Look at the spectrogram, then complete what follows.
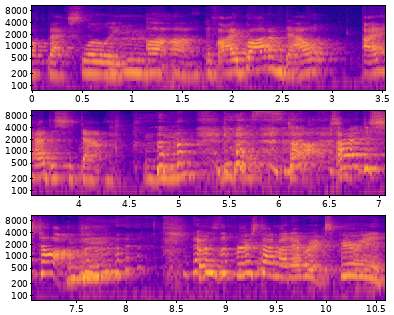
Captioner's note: laughs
